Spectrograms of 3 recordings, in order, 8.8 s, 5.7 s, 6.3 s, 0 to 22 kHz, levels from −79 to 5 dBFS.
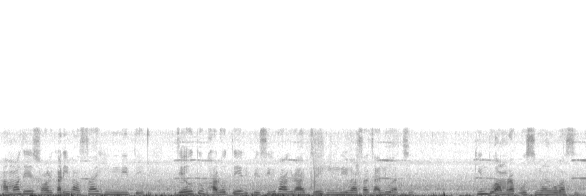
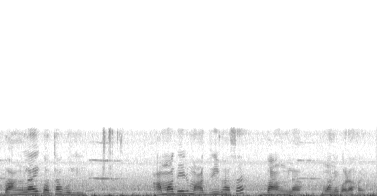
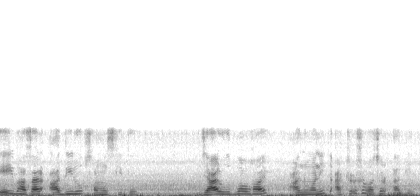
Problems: none marked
